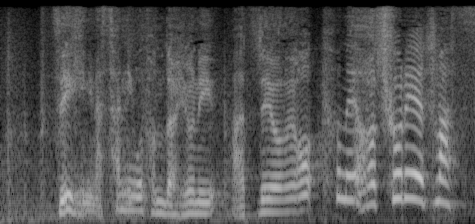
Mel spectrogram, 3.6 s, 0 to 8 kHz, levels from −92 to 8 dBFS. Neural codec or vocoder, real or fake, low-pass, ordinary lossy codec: codec, 16 kHz, 0.5 kbps, X-Codec, HuBERT features, trained on LibriSpeech; fake; 7.2 kHz; MP3, 48 kbps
